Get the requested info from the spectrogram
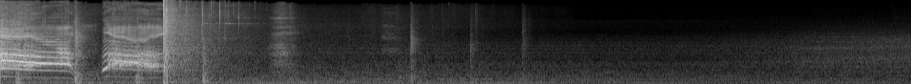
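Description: A man screaming, his voice sliding up and down, cut off about two and a half seconds in by a sudden loud bang. After it a low drone fades slowly away, with a few faint clicks.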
